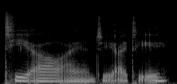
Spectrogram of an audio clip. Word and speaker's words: Tlingit: writing English, I use Tlingit. If I'm speaking Tlingit, then I pronounce it and say it with an L.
